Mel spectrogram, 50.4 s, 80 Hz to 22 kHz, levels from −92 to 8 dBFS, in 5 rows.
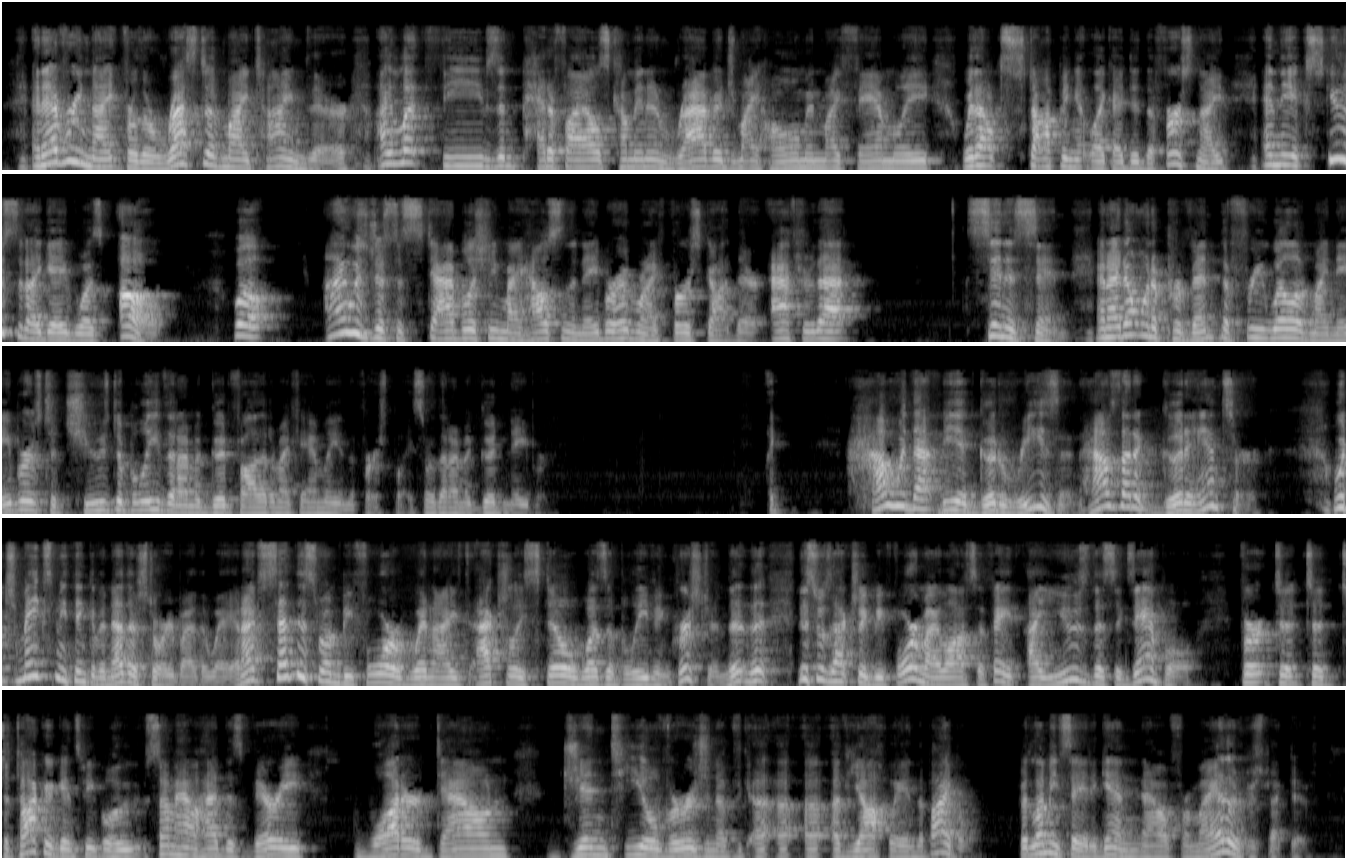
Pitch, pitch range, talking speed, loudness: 170 Hz, 150-200 Hz, 215 wpm, -23 LUFS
